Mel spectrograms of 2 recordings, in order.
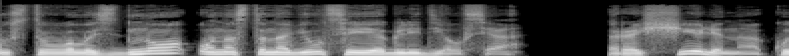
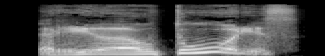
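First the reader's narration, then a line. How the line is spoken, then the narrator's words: Growled. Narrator (Russian): прорычал Эль Торро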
